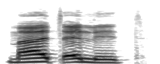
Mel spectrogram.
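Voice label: "matii" locative, Archi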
